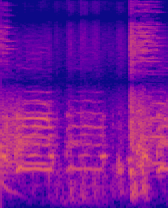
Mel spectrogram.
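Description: A chicken in the ARK survival game clucks in a short burst of a few quick, fairly close calls, heard alone with no talk over it.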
